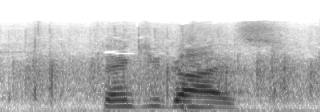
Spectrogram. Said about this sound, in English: So can we celebrate? One last applause. It's amazing.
